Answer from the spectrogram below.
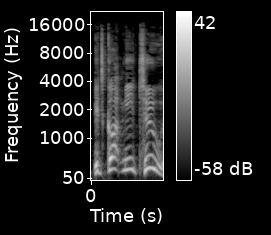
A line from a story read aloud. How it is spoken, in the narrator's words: Hansum cried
